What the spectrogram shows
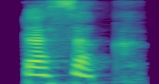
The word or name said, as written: टसक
